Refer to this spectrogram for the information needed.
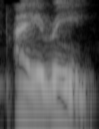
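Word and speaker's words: Irene (εἰρήνη): The Greek word for peace there is Strong's 1515 is irene, okay? Pronounced, this is spelled E-I-R-E-N-E, okay? But it's pronounced Irene.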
